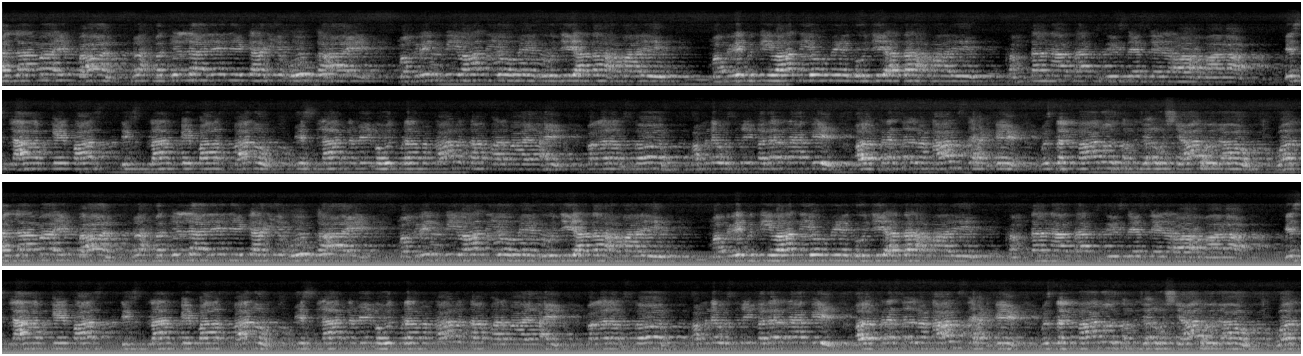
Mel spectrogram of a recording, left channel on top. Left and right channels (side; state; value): right; noise; hum, 8 dB below the sound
